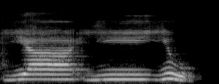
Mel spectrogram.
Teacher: tengah-tengah lidah dekat bawah asalnya kena naik baru ada bunyi ya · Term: huruf ya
